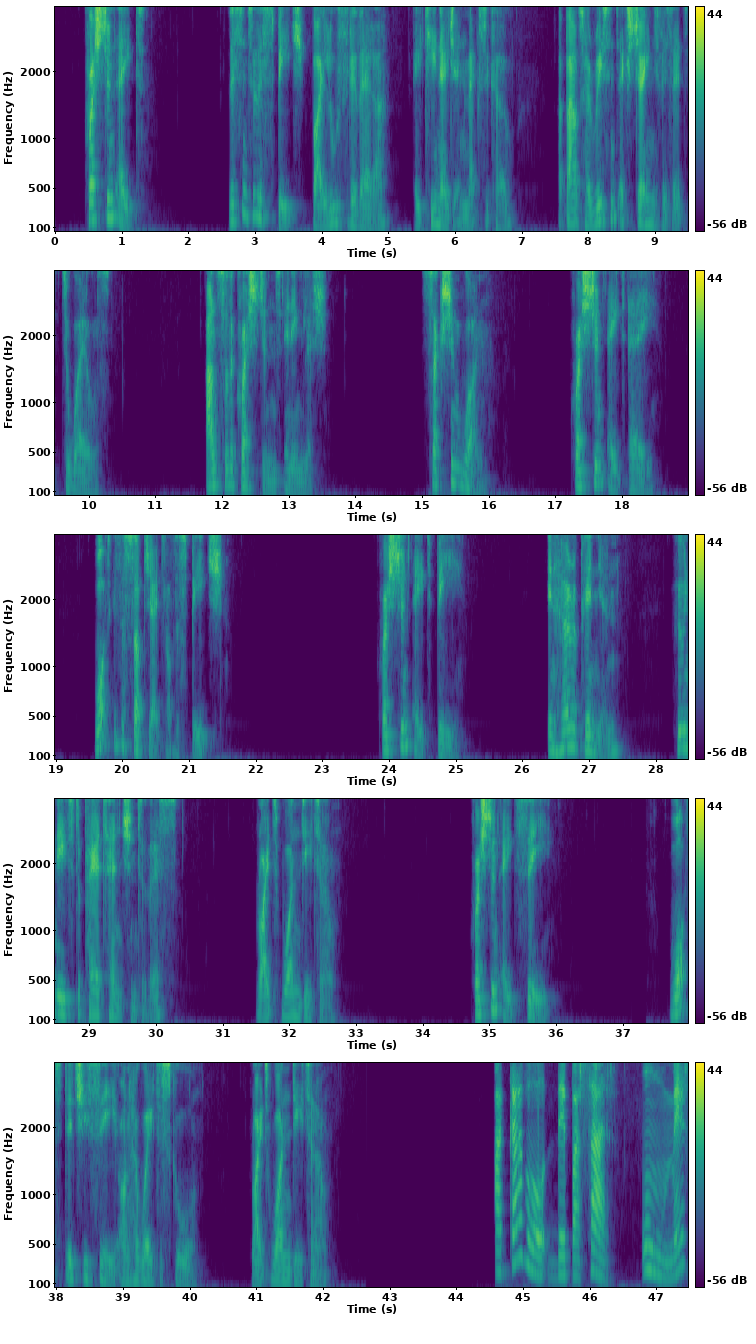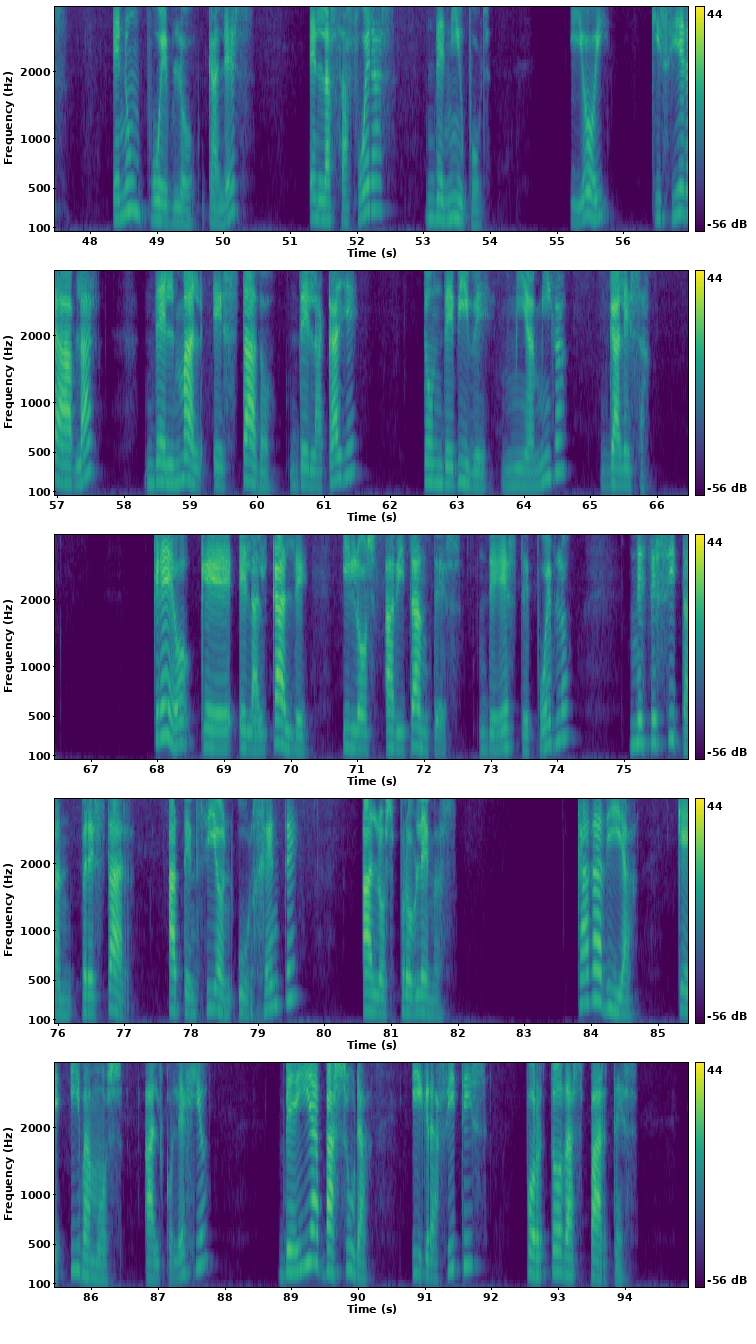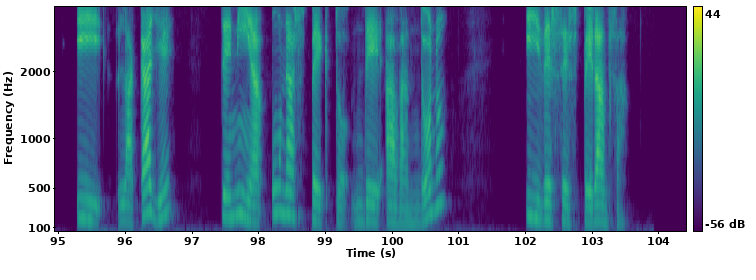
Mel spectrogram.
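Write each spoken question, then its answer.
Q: What is the subject of the speech?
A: The bad state of the street where her Welsh friend lives

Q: In her opinion, who needs to pay attention to this?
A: The mayor and the inhabitants

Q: What did she see on her way to school?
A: Rubbish and graffiti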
